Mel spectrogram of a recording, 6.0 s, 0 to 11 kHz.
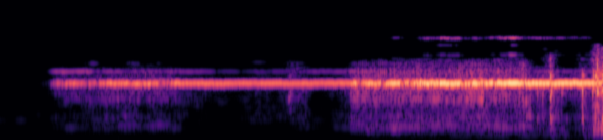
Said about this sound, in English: I was annoyed when my phone rang at 10 in the evening. I was already in bed.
